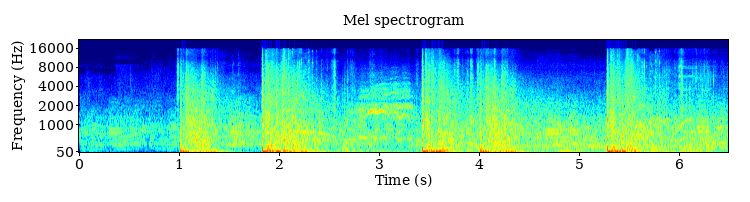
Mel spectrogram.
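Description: Rifle shots ring out loudly, one after another.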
